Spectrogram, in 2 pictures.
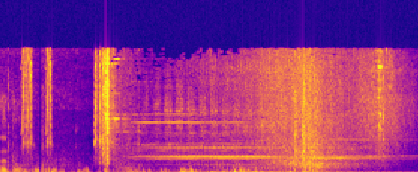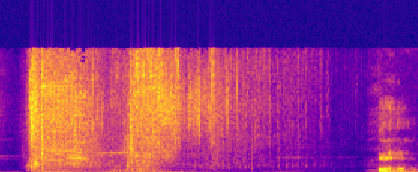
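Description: A deep magical whoosh swells and fades.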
